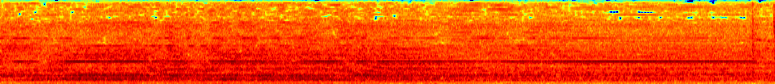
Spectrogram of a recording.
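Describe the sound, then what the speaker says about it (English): A heat gun used for resin art on chipboard blows a steady, loud broadband rush of hot air that holds evenly through the whole stretch, with no talking. "I have a heat gun that has attachments"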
